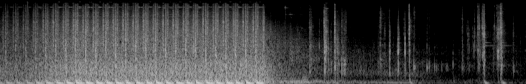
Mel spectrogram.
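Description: An AK-104 rifle firing full-auto in Call of Duty Modern Warfare II, a rapid loud burst of evenly spaced shots lasting over two seconds, then a few scattered clicks and clacks afterward.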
